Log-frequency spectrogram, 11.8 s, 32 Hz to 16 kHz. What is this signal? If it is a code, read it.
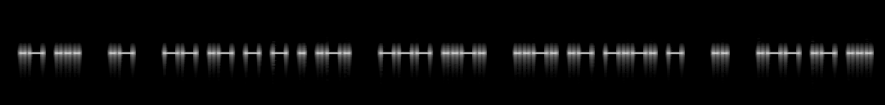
Morse code, heard as a keyed tone, about 21 wpm, 700 Hz. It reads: AS A MATTER OF FACT I WAS
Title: Sentences with 5-Word Phrases - 20wpm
